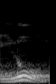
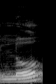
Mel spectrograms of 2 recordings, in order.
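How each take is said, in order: First: The vowel is an 'u' sound. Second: The vowel is an 'o' sound. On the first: The speaker calls it right. "মারুফ উচ্চারণ করতে হবে" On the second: The speaker calls it wrong. "এই লো পড়া চলবে না"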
